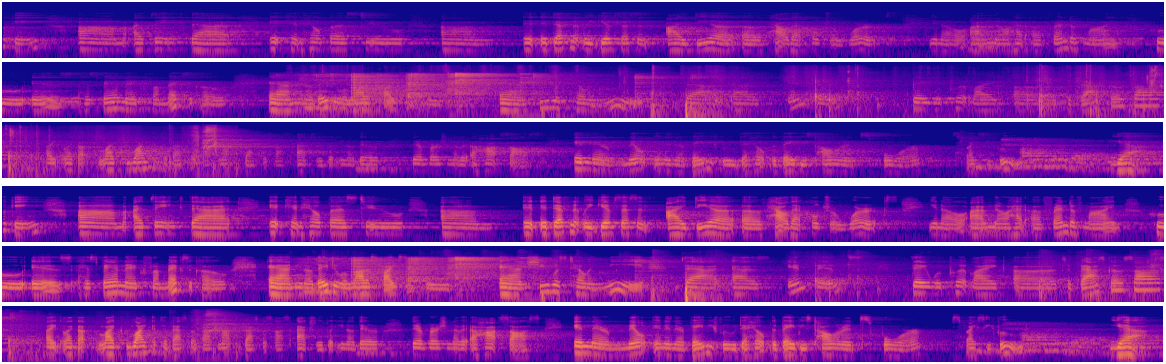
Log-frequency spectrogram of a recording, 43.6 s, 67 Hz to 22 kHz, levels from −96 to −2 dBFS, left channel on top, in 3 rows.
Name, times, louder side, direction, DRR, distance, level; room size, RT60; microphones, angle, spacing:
voice 1, 0.0-6.1 6.5-10.9 11.2-24.0 24.3-25.0 25.9-29.1 29.6-33.7 34.2-40.5 41.1-41.2 41.5-41.8 42.9-43.4, right 7 dB, 65° right, 14 dB, 0.3 m, -41 dB
voice 2, 12.0-12.4 18.2-18.5 30.6-30.9 33.4-33.7 41.0-43.2, left 1 dB, 90° left, -6 dB, 3.1 m, -52 dB
sound 1, 17.9-21.5 21.8-23.2, equal, 5° left, 1.3 m, -41 dB
sound 2, 18.1-32.0, left 4 dB, 30° left, 0.5 m, -52 dB
16.5 x 8.7 x 4.1 m, 2.9 s
head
